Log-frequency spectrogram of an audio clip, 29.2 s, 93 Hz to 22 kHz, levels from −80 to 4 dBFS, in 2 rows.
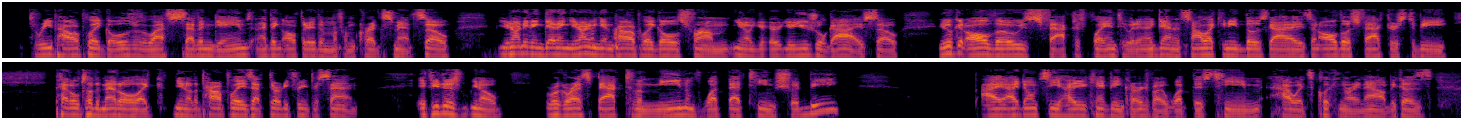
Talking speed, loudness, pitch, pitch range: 230 wpm, -23 LUFS, 115 Hz, 105-125 Hz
